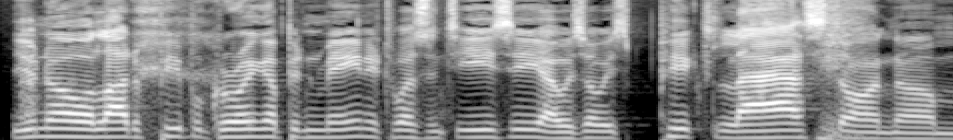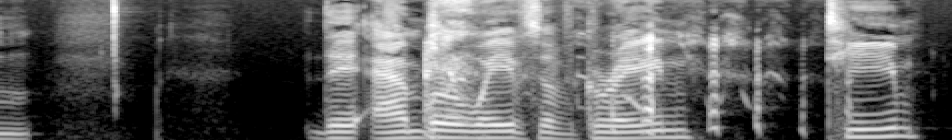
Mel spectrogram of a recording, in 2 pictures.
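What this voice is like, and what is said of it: Put-on Maine-ish twang accent. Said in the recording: “Pardon my Maine-ish accent. I have a bit of a Maine-ish twang.”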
